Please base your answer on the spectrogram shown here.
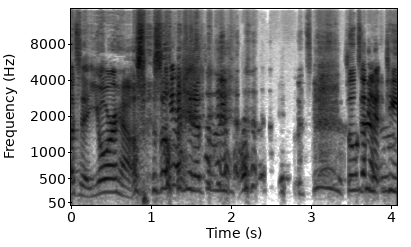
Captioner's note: laughing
